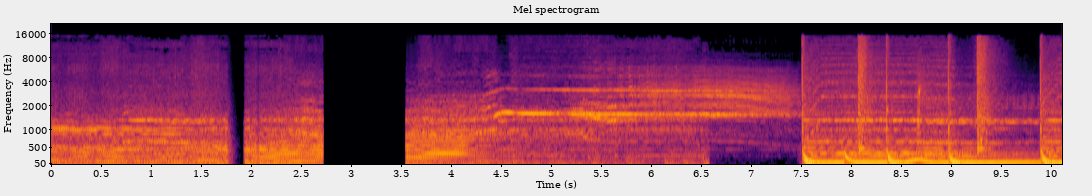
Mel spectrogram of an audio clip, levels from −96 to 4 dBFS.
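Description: At 1.75 s the audio stalls until 1.95 s in what sounds like a call audio freeze: packets likely arrived late and the jitter buffer ran dry. About 171 ms is inserted, with the last sound extended as a decaying buzz that ends in about 60 ms of silence. Playback then resumes where it stopped, so nothing is lost, but the delay grows by the same 171 ms.

Two short concealed packet losses follow at 1.99 s and 2.05 s, each about 30 ms long. Roughly 20 ms and then 40 ms of audio never reached the decoder. The receiver bridged each hole by continuing the preceding sound and blending back, which leaves a brief smear or wobble. The second event also pulls the delay back by roughly 30 ms.

From 2.34 s to 6.97 s a call bitrate drop takes the encoder from 64 to 16 kbps, holding at the lowest rate for 1.28 s. With so few bits the coding turns coarse and the highs are trimmed, giving a rough, muffled, watery quality.

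Inside that stretch, an audio dropout to silence runs from 2.72 s to 3.54 s. About 0.82 s is replaced by silence with no room tone, likely from a lost input or a mute. Whatever occurred in that span is gone.

From 7.68 s to 8.54 s a jitter buffer speed-up plays the audio at about 112% speed at unchanged pitch. Roughly 100 ms of surplus buffered audio is trimmed in small pitch-period slices, so this section sounds hurried.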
